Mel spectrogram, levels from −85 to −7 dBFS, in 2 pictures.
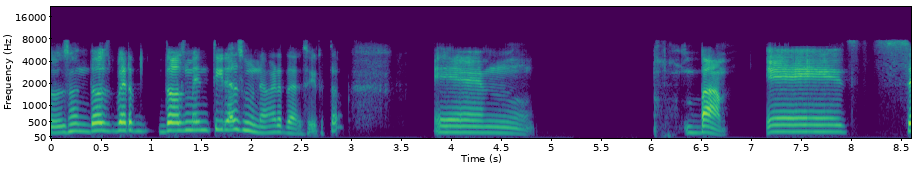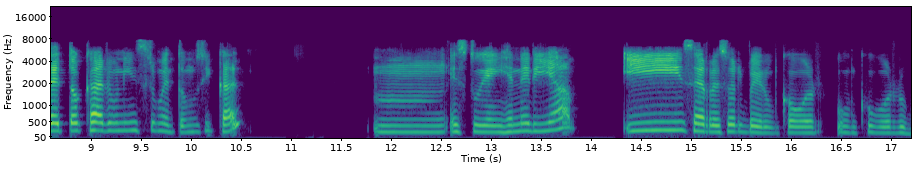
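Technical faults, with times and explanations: No faults heard anywhere in this speech recording.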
